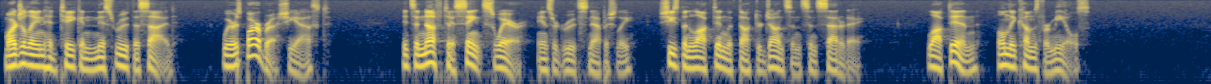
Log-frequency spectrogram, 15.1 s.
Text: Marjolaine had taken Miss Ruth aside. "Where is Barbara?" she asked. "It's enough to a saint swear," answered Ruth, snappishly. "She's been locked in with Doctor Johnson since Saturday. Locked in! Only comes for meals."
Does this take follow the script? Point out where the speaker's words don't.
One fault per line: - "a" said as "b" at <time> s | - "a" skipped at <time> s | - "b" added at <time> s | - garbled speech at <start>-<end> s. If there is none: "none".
none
